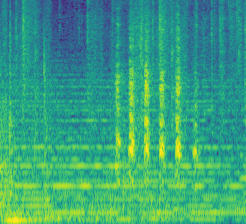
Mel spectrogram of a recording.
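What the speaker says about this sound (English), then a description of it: "Here's the chickens." Chickens cluck in Kingdom Come: Deliverance II: four short, evenly spaced clucks in quick succession over steady background game ambience.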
